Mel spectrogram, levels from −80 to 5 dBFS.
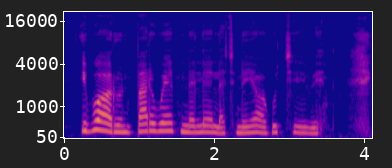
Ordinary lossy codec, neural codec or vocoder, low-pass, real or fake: none; none; none; real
